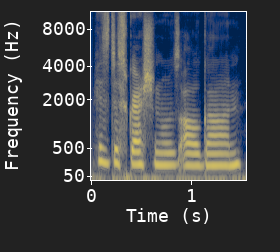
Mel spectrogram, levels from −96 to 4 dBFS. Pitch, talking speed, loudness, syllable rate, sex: 210 Hz, 195 wpm, -17 LUFS, 4.8 syllables/s, female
